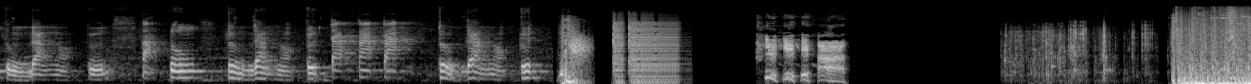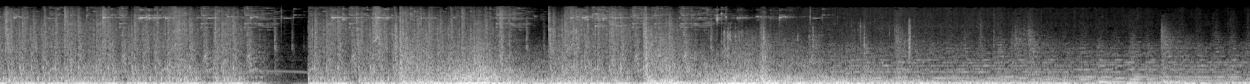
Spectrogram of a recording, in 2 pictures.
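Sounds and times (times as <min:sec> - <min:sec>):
machine-gun fire: 0:11.7 - 0:21.8.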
